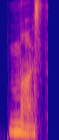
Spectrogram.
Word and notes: musth: Indian

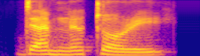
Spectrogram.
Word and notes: damnatory: Indian

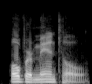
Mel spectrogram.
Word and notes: overmantel: American English

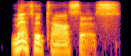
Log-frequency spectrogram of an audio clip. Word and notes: metatarsus: British English

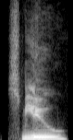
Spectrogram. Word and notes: smew: American English

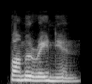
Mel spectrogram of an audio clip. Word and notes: Pomeranian: Indian

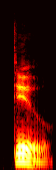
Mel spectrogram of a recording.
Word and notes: à deux: American English

